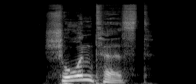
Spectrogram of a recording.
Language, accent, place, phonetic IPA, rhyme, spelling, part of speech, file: German, Germany, Berlin, [ˈʃoːntəst], -oːntəst, schontest, verb, De-schontest.ogg
- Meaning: inflection of schonen: 1. second-person singular preterite 2. second-person singular subjunctive II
